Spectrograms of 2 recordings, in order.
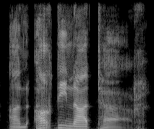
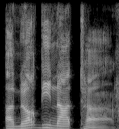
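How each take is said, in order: First: "Un ordinateur" repeated slowly; slow French repeat. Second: "Un ordinateur" said clearly; French model word. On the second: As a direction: say "Un ordinateur" with the stress at the end. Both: Shown as a demonstration. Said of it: "Go for it".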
